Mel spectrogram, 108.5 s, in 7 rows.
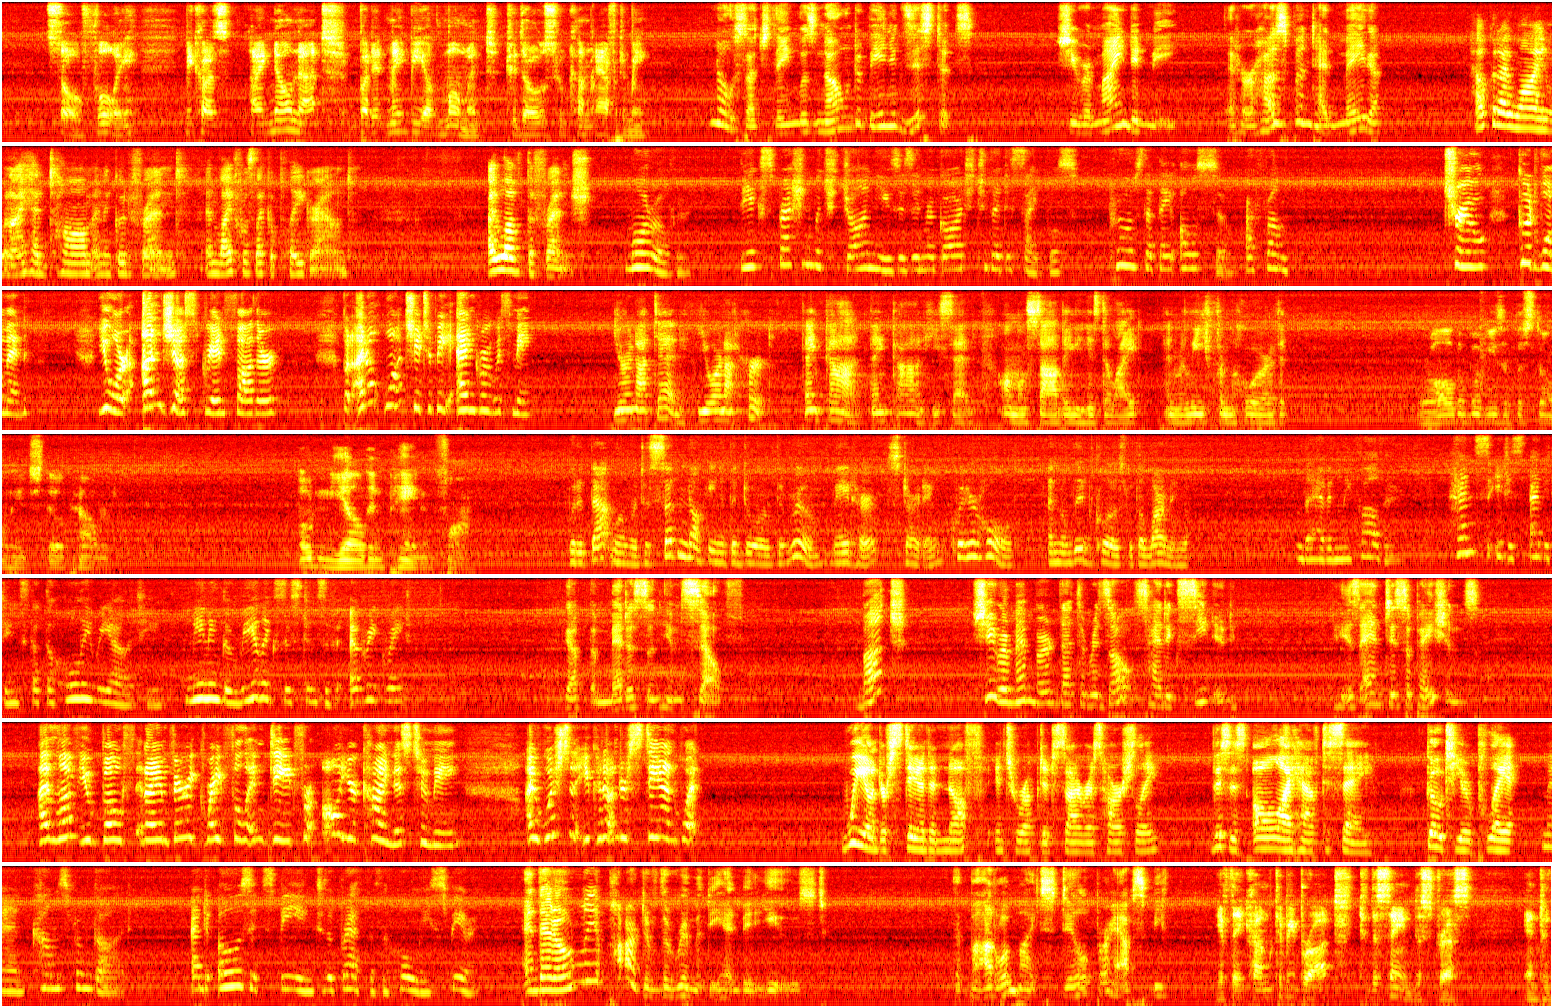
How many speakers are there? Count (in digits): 8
